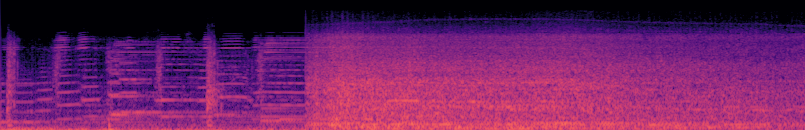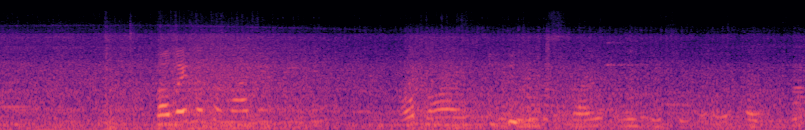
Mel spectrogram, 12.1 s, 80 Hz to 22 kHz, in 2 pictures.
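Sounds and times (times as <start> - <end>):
road traffic hiss and rumble: 2.3 - 12.0.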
